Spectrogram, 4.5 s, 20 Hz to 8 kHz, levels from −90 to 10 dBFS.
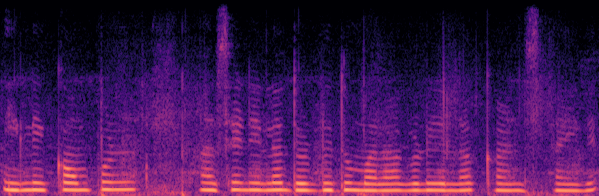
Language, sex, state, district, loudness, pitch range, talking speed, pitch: Kannada, female, Karnataka, Raichur, -16 LUFS, 265-285 Hz, 145 wpm, 275 Hz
